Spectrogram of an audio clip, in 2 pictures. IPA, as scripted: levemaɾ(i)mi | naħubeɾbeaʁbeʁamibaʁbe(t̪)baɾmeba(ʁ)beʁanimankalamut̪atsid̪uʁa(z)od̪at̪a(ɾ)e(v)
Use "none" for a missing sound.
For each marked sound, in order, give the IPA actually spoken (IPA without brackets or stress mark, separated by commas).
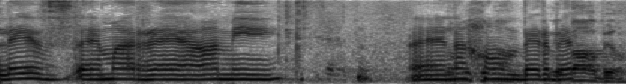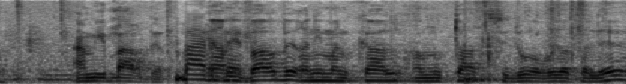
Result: a, none, ʁ, v, l, v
